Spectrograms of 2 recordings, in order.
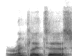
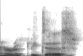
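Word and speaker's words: Heraclitus: First one is from an ancient Greek depending on how you want to pronounce his name. Heracleus or Heracletus as we put the accent.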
